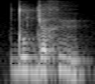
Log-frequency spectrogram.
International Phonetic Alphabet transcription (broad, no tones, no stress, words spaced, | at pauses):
doɟɐxɨ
